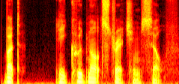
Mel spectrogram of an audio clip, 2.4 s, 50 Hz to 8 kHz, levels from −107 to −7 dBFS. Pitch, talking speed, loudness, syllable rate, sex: 85 Hz, 150 wpm, -22 LUFS, 3.7 syllables/s, male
